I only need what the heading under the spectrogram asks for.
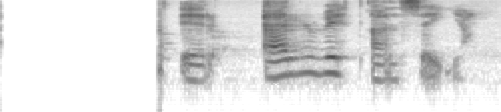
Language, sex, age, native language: Icelandic, female, 9, Icelandic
